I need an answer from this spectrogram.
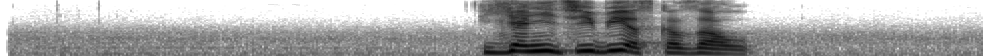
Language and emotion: Russian, angry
